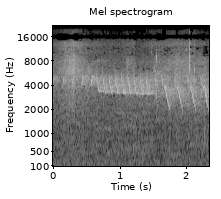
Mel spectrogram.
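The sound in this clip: Birds chirping with wind in a forest beside a tipi village: many high, quick chirps and rapid repeated call notes ring out over a constant, loud, rushing wind noise, with no voices.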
